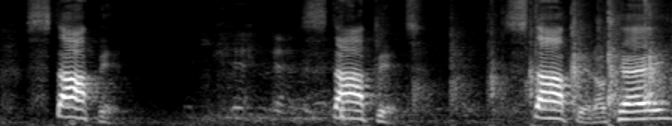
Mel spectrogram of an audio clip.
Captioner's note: audience claps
